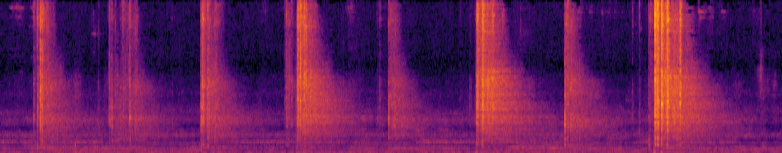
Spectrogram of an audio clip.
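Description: Wooden drill rifles being handled in a silent drill routine: about seven sharp slaps and knocks at uneven intervals as hands strike and catch the rifles, the loudest near the end. Each rings out in the echo of a large hall.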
